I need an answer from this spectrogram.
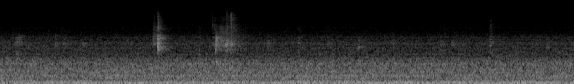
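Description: Someone eating a chaffle burger with crisp chaffle buns: two short crunches about one and a half and two seconds in, over a steady low hum.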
